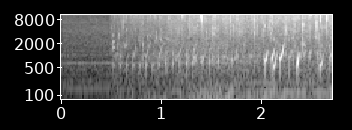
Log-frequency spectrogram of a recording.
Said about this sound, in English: Have you ever paid attention to the sound the water makes when the tide is coming up?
